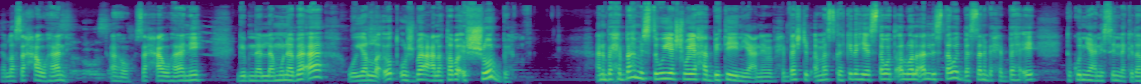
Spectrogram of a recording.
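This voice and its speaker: A middle-aged Egyptian woman chatting rapidly through a home cooking vlog, exclaiming over the food. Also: mid-range voice. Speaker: vlogger, mother. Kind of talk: casual cooking vlog chat. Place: home kitchen.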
